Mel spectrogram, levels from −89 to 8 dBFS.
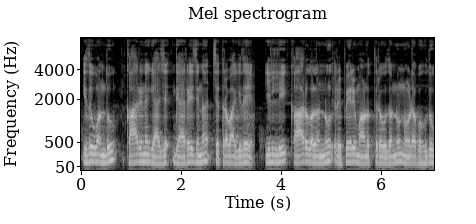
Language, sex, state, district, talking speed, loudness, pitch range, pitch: Kannada, male, Karnataka, Bijapur, 95 wpm, -20 LUFS, 105-125 Hz, 115 Hz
